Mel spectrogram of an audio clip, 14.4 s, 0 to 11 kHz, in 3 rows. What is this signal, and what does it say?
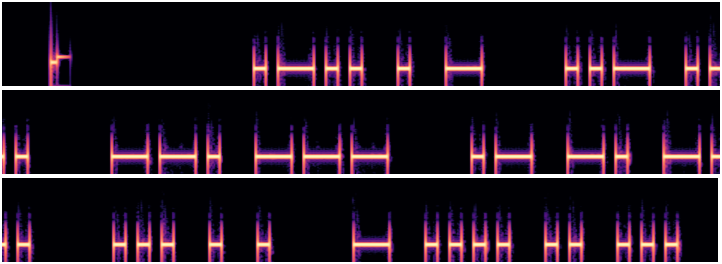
Morse code, heard as a keyed tone, about 15 wpm, 700 Hz. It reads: LET US GO AND SEE THIS
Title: Sentences from Top 1100 Words 15wpm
